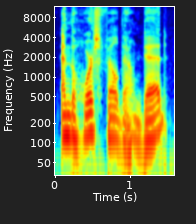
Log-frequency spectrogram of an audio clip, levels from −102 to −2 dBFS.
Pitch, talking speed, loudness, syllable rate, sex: 115 Hz, 225 wpm, -19 LUFS, 5.2 syllables/s, female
